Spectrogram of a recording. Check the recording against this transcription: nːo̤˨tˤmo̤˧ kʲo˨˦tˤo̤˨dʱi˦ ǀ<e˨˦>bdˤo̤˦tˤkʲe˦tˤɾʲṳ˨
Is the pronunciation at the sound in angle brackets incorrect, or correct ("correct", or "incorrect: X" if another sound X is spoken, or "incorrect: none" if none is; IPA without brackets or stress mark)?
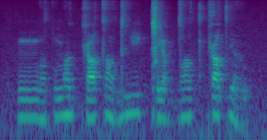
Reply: incorrect: e˧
